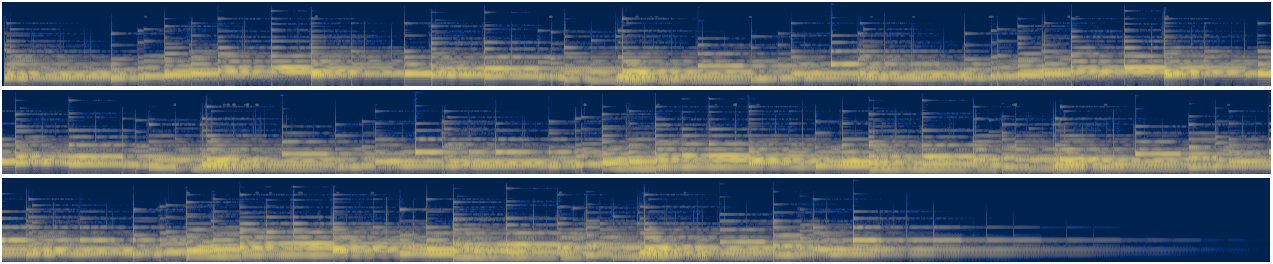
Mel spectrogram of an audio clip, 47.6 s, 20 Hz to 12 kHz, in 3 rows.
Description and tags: cola- epiano riff 6
Chords are C#m, Eadd9, D#m, G#m, 90 bpm.
Used this in my own song, with piano and slowed to 85 bpm.
Advanced, Bells, Chill, Chords, Easy-listening, Electric, E-Piano, Full, House, Lo-Fi, Piano, Preset, Progression, Riff, Soft, Tempo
